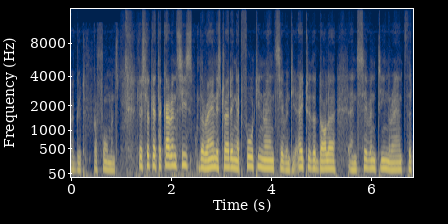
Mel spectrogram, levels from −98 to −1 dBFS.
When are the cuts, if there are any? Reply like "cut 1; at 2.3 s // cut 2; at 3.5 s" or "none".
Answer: cut 1; at 2.5 s // cut 2; at 5.5 s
